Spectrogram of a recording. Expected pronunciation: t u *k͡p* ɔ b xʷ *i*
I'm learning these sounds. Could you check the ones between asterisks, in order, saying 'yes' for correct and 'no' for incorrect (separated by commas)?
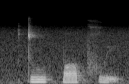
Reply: yes, yes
